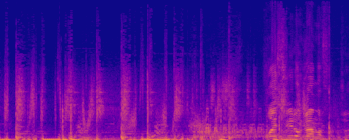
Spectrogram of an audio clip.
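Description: Hip hop instrumental break: a beat with a heavy kick drum and turntable scratching, with a quick run of scratches near the end.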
